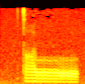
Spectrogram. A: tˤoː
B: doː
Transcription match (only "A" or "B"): A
